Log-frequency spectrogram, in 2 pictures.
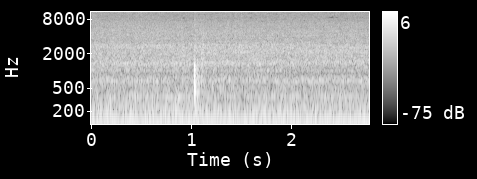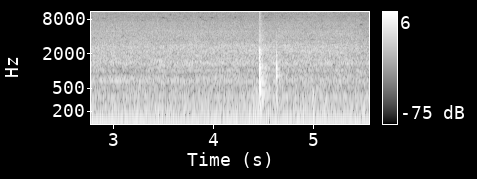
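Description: A spice shaker clicks and taps over a pot.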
